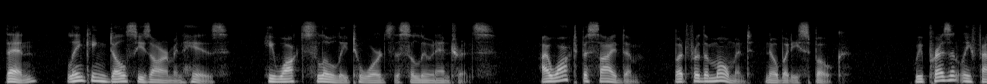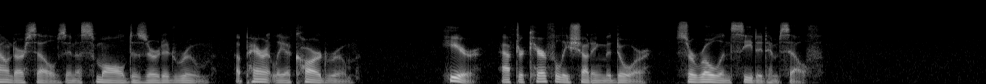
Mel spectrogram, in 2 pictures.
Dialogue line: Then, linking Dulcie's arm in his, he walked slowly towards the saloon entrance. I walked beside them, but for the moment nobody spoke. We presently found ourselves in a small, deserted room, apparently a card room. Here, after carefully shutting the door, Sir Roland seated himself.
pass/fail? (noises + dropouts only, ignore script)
pass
